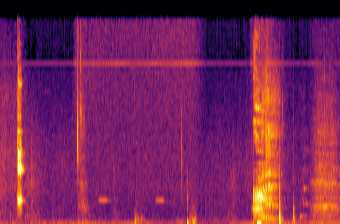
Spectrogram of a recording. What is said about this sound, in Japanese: ほな、乾杯。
